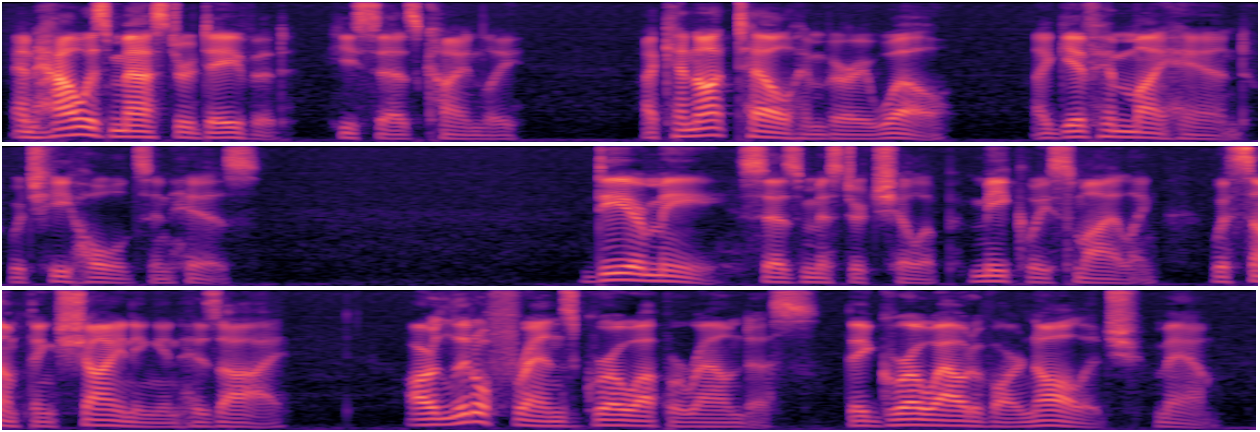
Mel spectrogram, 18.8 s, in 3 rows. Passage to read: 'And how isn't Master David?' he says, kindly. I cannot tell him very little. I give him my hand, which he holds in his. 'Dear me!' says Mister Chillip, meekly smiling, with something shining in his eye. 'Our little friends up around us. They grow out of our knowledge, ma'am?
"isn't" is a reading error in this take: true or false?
true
